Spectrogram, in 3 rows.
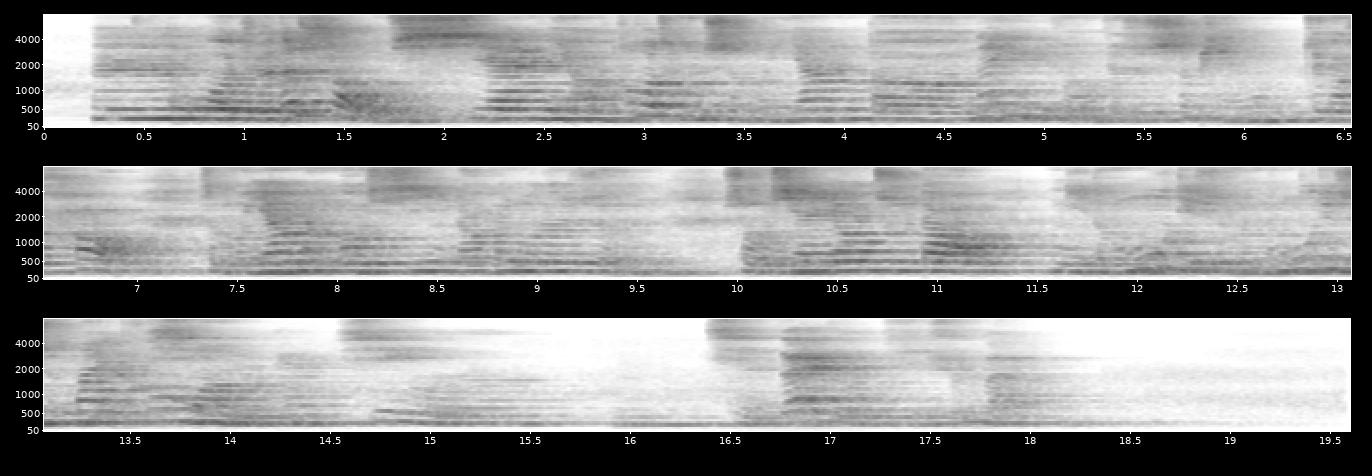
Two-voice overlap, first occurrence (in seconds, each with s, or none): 12.9 s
